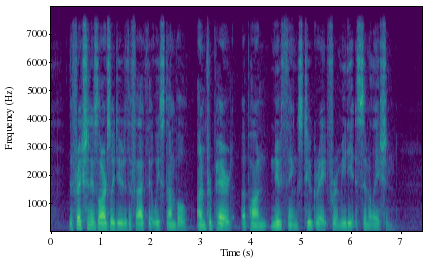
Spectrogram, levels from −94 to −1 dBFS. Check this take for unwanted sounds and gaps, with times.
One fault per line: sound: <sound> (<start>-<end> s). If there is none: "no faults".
no faults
